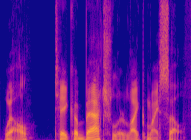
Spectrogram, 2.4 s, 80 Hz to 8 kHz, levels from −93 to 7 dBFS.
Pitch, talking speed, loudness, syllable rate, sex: 90 Hz, 125 wpm, -23 LUFS, 4.4 syllables/s, male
